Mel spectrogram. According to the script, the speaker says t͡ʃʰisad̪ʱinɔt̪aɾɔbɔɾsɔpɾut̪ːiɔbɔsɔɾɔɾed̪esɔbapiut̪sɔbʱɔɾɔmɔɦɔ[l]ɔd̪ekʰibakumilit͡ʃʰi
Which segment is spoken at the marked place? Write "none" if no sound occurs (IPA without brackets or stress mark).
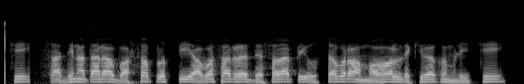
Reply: l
